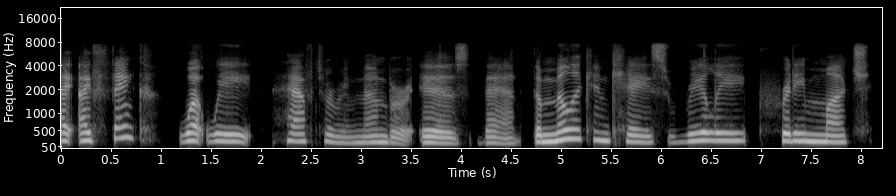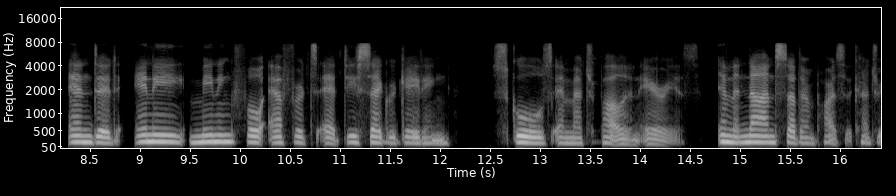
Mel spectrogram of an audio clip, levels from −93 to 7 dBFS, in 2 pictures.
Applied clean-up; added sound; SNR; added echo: neural mask model Resemble Enhance denoiser.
